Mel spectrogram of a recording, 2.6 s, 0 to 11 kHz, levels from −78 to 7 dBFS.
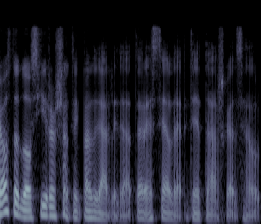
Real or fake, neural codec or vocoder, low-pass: fake; codec, 16 kHz, 0.8 kbps, ZipCodec; 7.2 kHz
